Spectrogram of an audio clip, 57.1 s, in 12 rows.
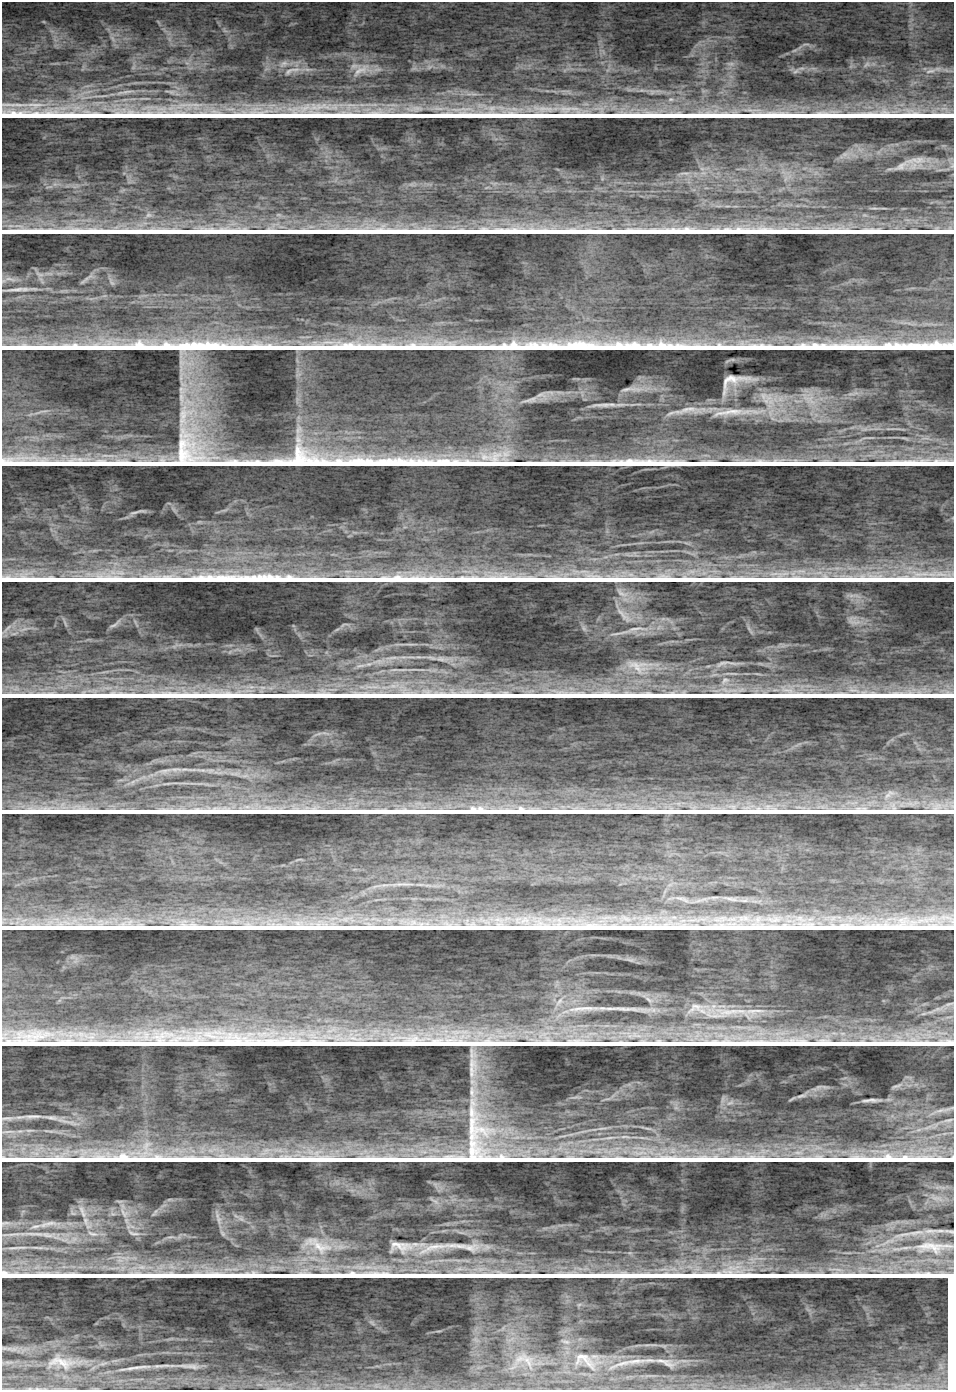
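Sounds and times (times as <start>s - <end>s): small birds chirping: 0.0s - 57.0s
sharp click: 45.2s - 45.4s.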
